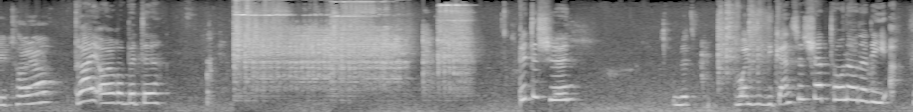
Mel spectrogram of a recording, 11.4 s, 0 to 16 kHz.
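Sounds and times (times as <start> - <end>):
speech: 0.0 - 2.9, 6.6 - 7.3, 8.4 - 11.4
East German coins from a case pouring and clattering together: 2.9 - 6.0.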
